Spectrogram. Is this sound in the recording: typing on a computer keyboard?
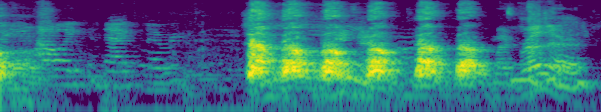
no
